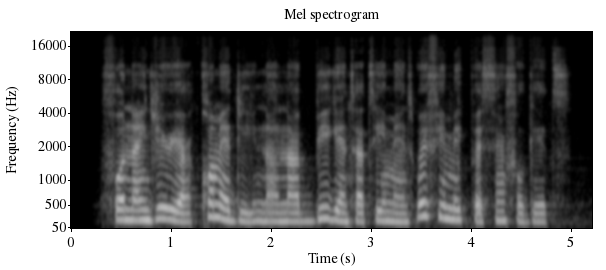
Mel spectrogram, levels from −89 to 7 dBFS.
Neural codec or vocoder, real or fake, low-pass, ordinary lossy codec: none; real; 19.8 kHz; none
